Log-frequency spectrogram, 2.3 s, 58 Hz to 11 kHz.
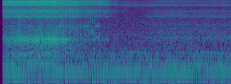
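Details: Snoring, recorded 1-10-09: a brief rattling, snorting breath against a steady room hum.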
